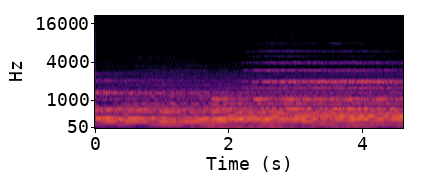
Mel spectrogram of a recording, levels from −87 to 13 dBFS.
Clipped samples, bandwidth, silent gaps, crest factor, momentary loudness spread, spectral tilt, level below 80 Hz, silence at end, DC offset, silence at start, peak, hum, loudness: under 0.1%; 6.4 kHz; none; 12 dB; 5 LU; -7.5 dB/octave; -52 dBFS; 0 s; under 0.1%; 0 s; -16 dBFS; none; -29 LUFS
